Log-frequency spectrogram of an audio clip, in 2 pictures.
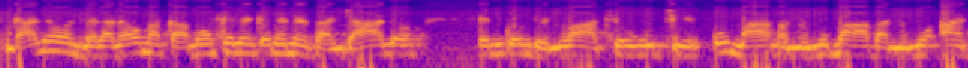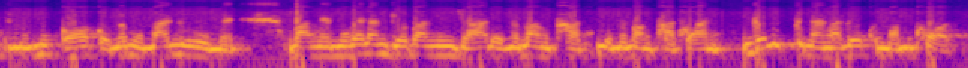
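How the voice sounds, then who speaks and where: Fast, husky Zulu-accented man. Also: mid-range voice, no room sound, poor audio. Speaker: studio guest giving parenting advice. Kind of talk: explanatory radio talk in Zulu with English phrases.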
